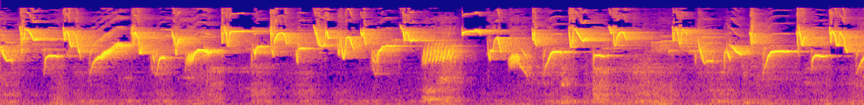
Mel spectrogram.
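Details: Continuous sweet song of a white-rumped seedeater: fast, high chirping phrases of slurred descending whistles and short trills, delivered almost without pause over nearly nine seconds, with faint low background rustling.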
